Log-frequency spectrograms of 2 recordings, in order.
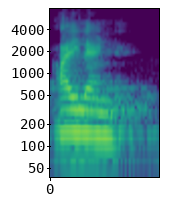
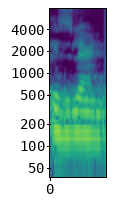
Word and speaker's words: island: S is silent. Island. Many students pronounce it as island.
